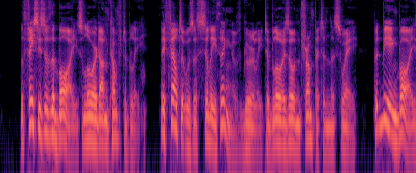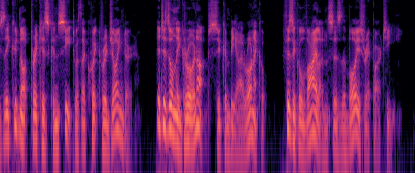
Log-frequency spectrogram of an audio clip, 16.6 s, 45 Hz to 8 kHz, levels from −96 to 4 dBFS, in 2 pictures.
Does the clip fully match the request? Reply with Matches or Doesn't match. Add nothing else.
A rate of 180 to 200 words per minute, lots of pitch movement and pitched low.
Matches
